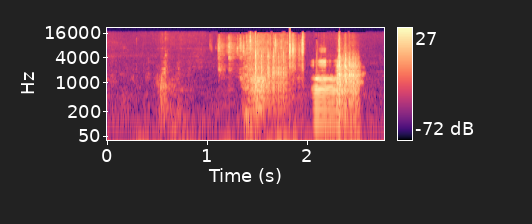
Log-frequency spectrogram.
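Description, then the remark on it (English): Small hard objects clatter and rattle across a hard surface in two quick bursts, fairly loud: a D8 and percentile dice being rolled on a table for a critical injury. “That is a D8 and percentile dice, please.”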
